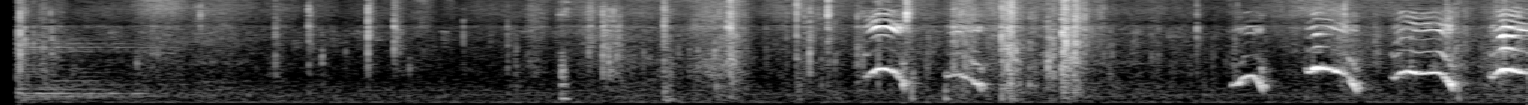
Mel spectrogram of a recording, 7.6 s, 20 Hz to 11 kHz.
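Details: German Shepherd puppies at 21 days old, playing at a family kennel in Mayo, Florida; after scattered clicks and rustling, a run of high, arching whimpers and squeals comes in two bursts, the later ones louder and closer together.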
